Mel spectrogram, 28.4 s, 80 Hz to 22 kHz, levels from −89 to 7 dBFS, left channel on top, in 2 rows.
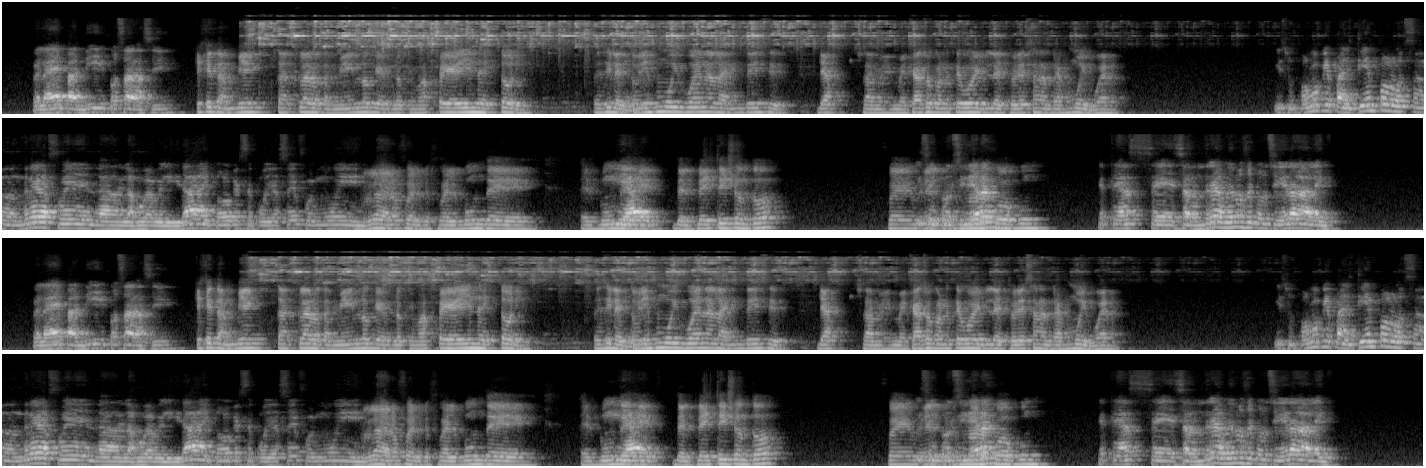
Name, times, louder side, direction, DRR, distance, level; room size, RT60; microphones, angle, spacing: voice 1, 0.3-1.8 6.2-6.4 12.7-17.9 20.3-20.8 23.3-24.3 25.2-27.5, left 2 dB, 10° left, 3 dB, 2.1 m, -22 dB
voice 2, 1.9-5.3 5.9-7.8 8.2-11.2 17.8-19.6 20.0-22.0 23.1-24.7, right 1 dB, 20° right, 4 dB, 1.3 m, -25 dB
sound 1, 2.4-11.1 11.5-11.6, left 7 dB, 50° left, 3.0 m, -24 dB
14.0 x 9.2 x 3.2 m, 0.33 s
head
